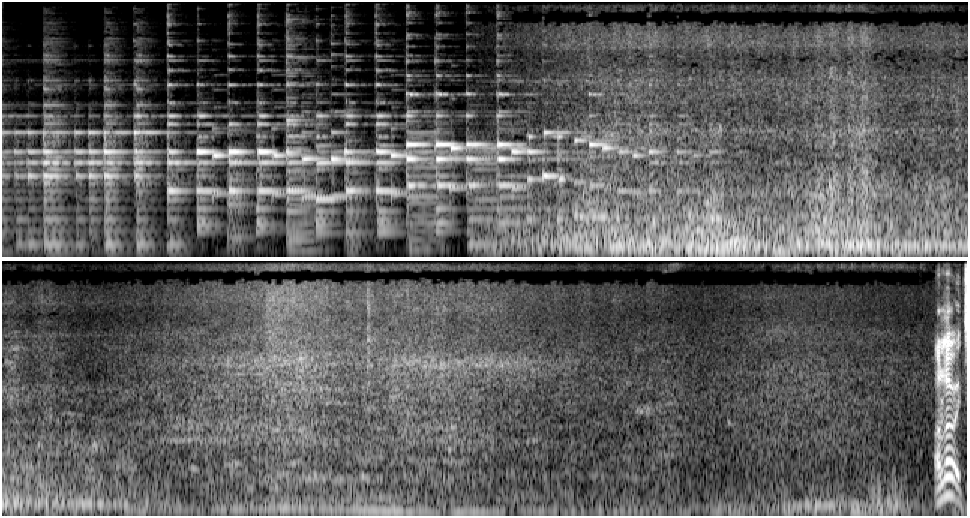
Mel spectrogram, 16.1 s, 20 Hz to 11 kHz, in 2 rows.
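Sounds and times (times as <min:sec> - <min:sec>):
underground train rumbling: 0:03.3 - 0:15.8.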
